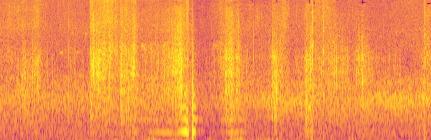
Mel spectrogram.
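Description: A flying insect buzzing close past the microphone: a hum that swells to a sharp peak about two seconds in, then fades.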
